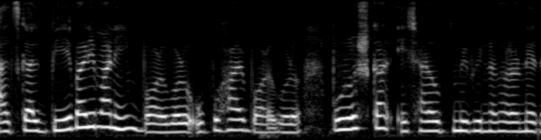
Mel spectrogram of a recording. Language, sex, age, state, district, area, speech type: Bengali, female, 30-45, West Bengal, Bankura, urban, spontaneous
